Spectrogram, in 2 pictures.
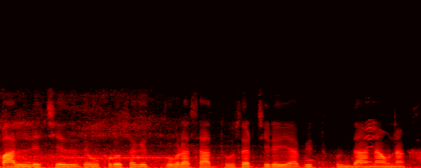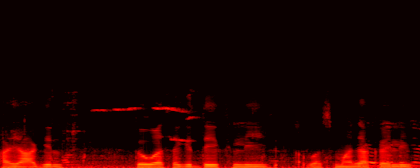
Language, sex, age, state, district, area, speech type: Maithili, male, 18-30, Bihar, Muzaffarpur, rural, spontaneous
